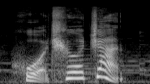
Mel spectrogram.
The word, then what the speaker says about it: 火车站: 火车站 So third tone, first tone, and fourth tone. – That's right. – 火车站 All right, and if this is your first time learning this word, don't worry, we're going to translate everything.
